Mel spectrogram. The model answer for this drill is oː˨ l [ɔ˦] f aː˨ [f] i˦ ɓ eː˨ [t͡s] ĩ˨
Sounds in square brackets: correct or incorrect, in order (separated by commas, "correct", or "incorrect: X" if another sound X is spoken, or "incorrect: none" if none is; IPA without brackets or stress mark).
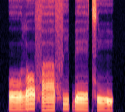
correct, correct, correct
